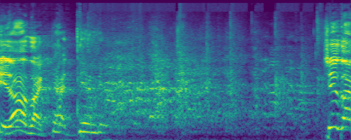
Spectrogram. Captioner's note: crowd laughing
